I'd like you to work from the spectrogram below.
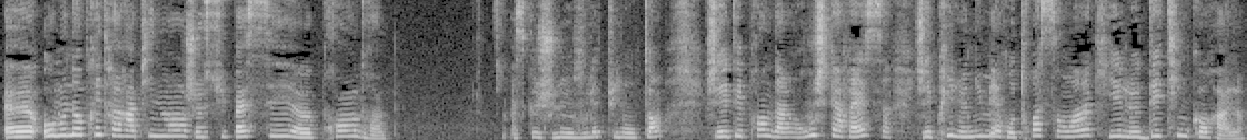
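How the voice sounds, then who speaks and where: A woman's voice: high voice, unhurried. A woman from France chatting casually in a beauty haul video at home, with many hesitations. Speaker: beauty vlogger.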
